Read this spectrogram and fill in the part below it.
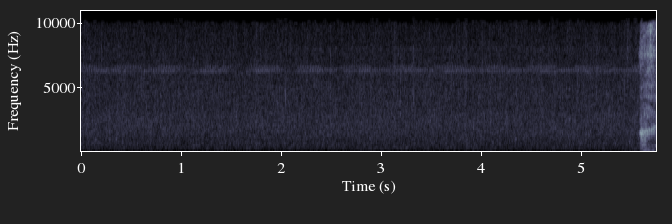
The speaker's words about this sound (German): Er schloss seine Augen und horchte in die Stille, die nur vom steten Plätschern des Flusses unterbrochen wurde.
